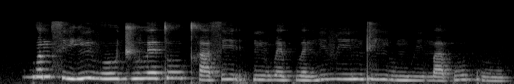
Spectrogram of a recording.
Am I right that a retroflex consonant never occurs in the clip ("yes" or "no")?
yes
